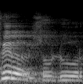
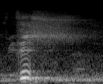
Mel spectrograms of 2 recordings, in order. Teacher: Cirinya al-nya itu, l-nya itu, lamnya nggak kedengeran bunyinya. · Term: al-syamsiyah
